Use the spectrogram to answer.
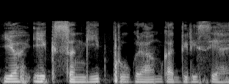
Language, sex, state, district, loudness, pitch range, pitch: Hindi, male, Jharkhand, Garhwa, -19 LUFS, 115-130 Hz, 115 Hz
